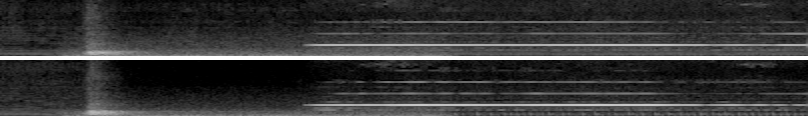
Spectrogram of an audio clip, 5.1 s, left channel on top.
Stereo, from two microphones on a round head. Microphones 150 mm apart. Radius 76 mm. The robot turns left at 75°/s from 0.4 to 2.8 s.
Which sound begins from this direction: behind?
A flute, at 1.9 s.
